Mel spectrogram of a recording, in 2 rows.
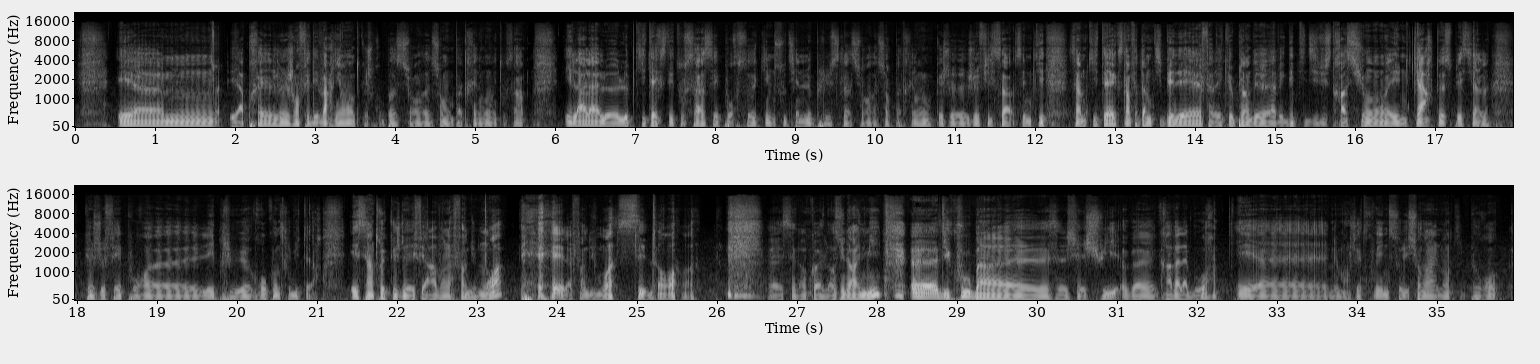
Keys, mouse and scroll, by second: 7.1 space, 8.2 alt+scroll, 27.7 space, 27.9 click.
